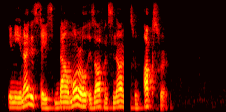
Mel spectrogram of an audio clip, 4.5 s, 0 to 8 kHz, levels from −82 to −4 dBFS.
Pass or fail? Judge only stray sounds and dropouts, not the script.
fail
